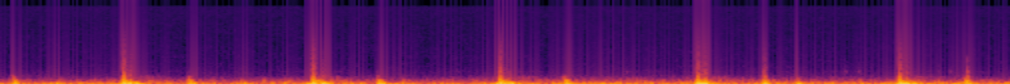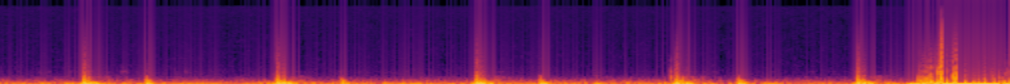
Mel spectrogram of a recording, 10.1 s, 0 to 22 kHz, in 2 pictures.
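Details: Normal heart sounds heard at the neck pulse of a runner cooling down after a 10 km run: regular paired lub-dub beats of about 60 a minute over a low steady hum, with a rubbing noise at the end.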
